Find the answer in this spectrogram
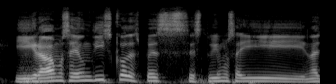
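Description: On a very clean recording with a silent background, a man talks in a normal speaking voice with ordinary pitch variation. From Mexico, Guadalajara, Jalisco. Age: 50s. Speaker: rock musician. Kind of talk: casual chat.

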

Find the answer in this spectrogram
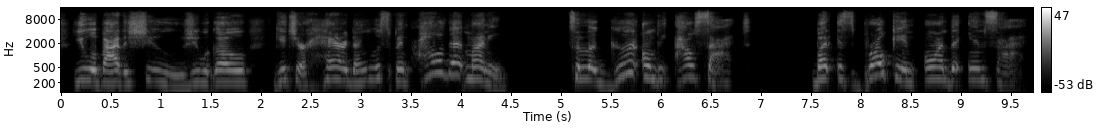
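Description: In an ordinary speaking voice, a woman talks at a moderate pace with lively intonation. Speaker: podcast host and women's ministry leader. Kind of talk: casual interview chat. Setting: podcast recording.

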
